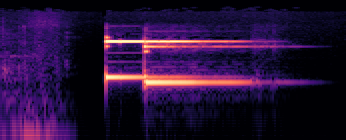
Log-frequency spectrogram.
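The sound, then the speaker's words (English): A doorbell chimes a two-note ding-dong, the bright tones ringing clearly and fading out over about a second, with faint room noise just before. “There's bells going off.”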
